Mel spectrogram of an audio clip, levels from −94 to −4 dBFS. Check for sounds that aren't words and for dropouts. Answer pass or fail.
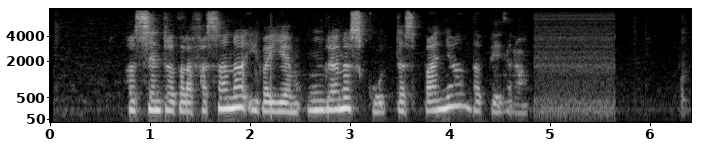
pass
